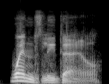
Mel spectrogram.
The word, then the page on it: Wensleydale: British English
